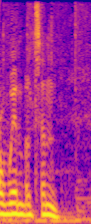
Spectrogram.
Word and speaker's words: Wimbledon: Is it Wimbledon or Wimbledon? – It's Wimbledon. Dun. Dun. – Dun. – Yeah. Dun. No, not the ton. Dun. Wimbledon. – That's the place, Wimbledon.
